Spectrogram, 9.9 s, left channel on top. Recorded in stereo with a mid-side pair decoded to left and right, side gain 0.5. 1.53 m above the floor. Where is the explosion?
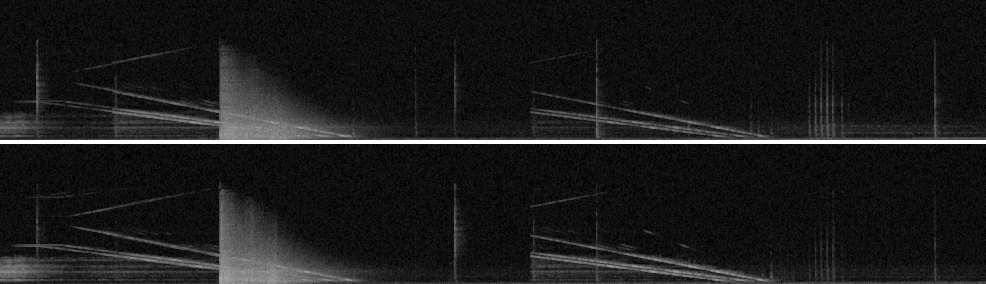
55° right, 0.5 m.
